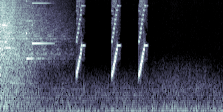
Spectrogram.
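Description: Short menu beeps chirp in quick succession.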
